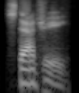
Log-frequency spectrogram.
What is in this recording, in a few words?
"stagey", American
